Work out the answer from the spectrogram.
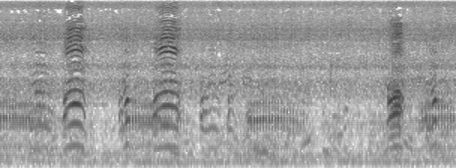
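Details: Ruddy shelducks on a frozen lake at Water Park, Tianjin, China, give nasal, honking calls in short bursts, rising and falling, several birds overlapping, with a low background rumble.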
